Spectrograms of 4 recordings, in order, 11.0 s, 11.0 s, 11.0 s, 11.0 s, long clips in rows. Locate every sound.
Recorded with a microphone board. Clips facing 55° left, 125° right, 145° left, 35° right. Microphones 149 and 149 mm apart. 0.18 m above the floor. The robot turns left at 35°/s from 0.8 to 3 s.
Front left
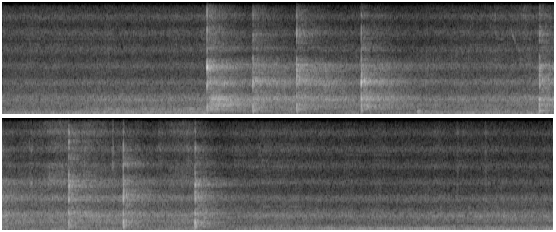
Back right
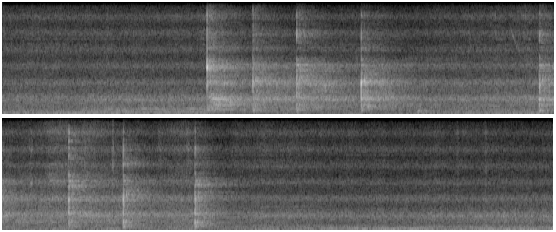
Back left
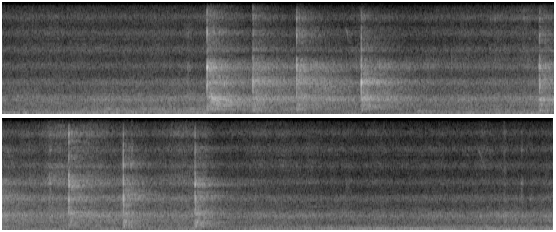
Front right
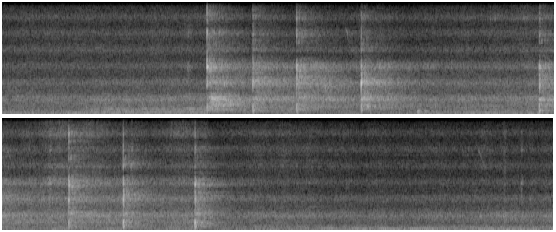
2.0 s a gunshot: 25° left, 0.6 m; by 7.6 s 10° right, 0.6 m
